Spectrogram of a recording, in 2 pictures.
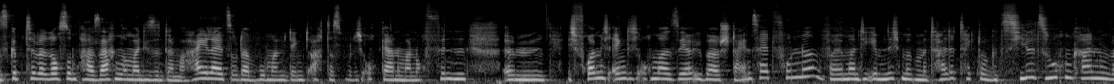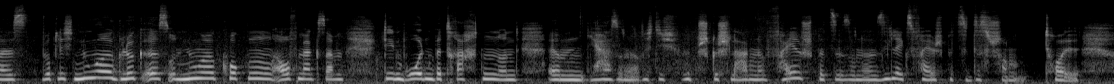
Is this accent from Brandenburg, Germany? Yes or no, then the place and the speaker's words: yes; Nennhausen, Brandenburg, Germany; eine kleine Ausgrabung in Nennhausen, meinem Heimatort, wo ich dann schon als Kind am Rand gesessen habe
